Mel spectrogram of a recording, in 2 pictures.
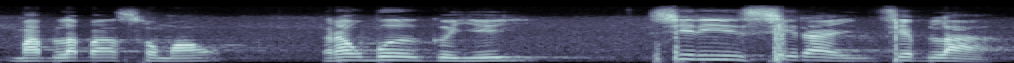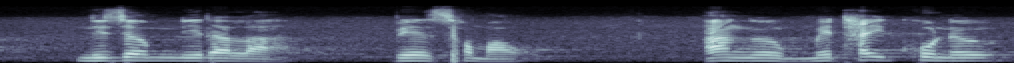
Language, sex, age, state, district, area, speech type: Bodo, male, 60+, Assam, Chirang, urban, spontaneous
